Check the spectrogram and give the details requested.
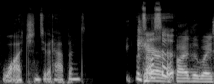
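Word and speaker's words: Karat: Carrot, by the way, spelled with a K.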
